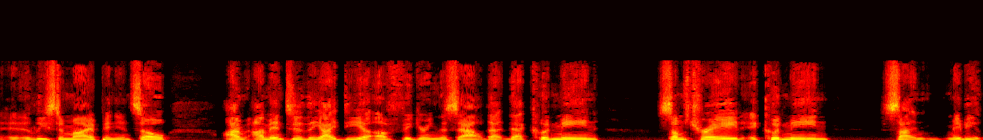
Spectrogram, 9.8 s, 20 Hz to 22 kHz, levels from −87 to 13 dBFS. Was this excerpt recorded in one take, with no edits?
no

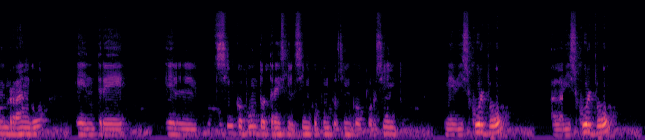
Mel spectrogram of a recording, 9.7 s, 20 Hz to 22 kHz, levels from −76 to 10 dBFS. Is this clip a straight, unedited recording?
no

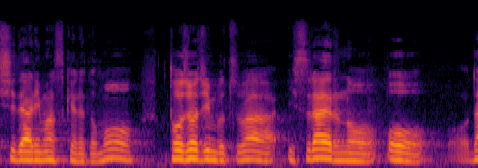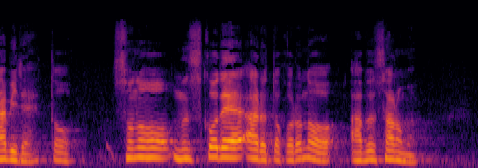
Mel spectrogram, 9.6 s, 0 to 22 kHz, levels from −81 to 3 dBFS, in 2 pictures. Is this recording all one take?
no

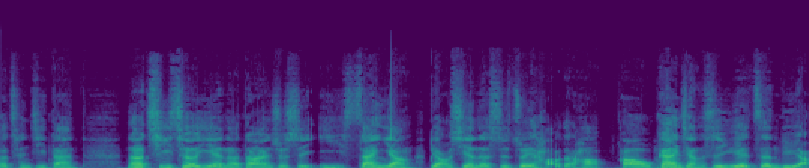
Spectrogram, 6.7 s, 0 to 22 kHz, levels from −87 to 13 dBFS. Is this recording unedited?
no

